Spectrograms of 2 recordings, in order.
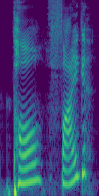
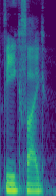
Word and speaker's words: Feig: Paul Feig is how I would think it's pronounced. Yeah. Got it. – Feig.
